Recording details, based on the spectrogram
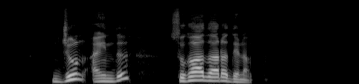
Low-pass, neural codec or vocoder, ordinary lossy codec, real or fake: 14.4 kHz; autoencoder, 48 kHz, 128 numbers a frame, DAC-VAE, trained on Japanese speech; MP3, 96 kbps; fake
